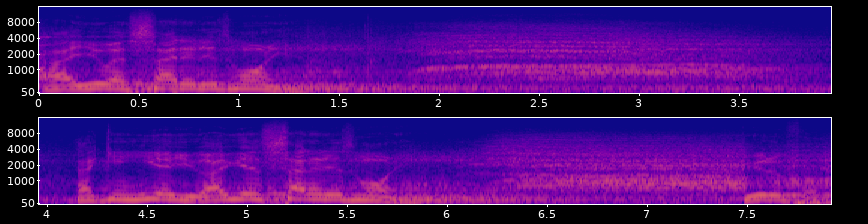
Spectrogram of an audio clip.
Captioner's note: cheering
